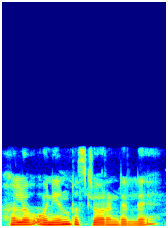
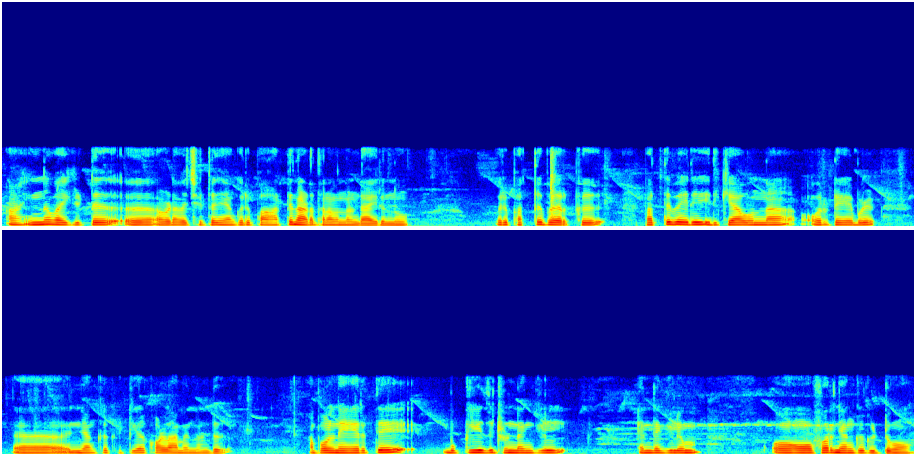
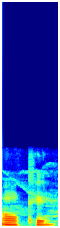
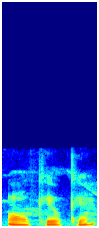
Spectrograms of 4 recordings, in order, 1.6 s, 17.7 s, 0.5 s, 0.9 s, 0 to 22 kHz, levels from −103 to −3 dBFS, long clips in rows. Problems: background sounds at intervals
